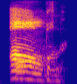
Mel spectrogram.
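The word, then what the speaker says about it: ombré: AN are also all pronounced the same. Oh. Like oh? Ombre.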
